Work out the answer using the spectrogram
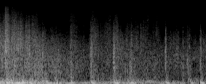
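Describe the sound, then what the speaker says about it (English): An armored personnel carrier fires at players in a military video game, sending out a quick flurry of heavy, booming shots that follow close together over a rumbling battlefield backdrop. "APC shooting at us."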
